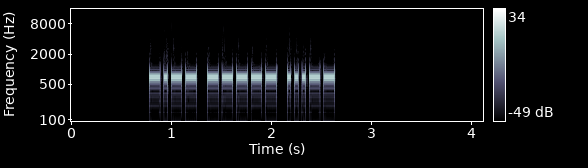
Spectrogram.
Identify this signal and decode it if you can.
Morse code, heard as a keyed tone, about 32 wpm, 700 Hz. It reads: Y03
